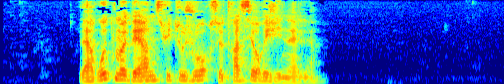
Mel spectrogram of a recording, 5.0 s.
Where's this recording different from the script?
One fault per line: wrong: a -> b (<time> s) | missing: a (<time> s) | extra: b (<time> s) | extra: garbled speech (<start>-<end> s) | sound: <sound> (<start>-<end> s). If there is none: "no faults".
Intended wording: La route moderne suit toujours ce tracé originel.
no faults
